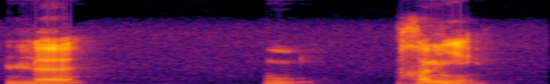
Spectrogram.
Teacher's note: Ici, le son E, donc qui est beaucoup plus fermé que les autres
